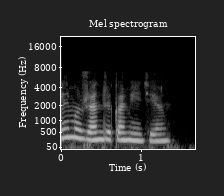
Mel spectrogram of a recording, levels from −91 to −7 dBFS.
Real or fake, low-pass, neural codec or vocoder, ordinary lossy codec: real; 7.2 kHz; none; AAC, 48 kbps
